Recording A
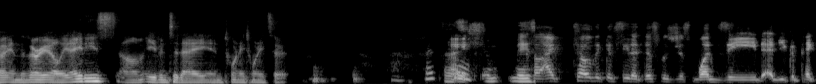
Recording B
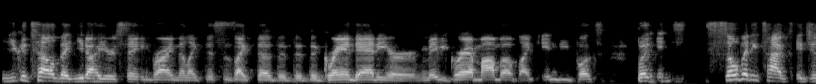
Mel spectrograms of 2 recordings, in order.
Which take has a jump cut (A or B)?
A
